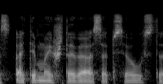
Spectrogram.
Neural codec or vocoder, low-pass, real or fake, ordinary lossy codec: none; 10.8 kHz; real; MP3, 96 kbps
